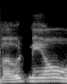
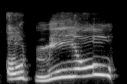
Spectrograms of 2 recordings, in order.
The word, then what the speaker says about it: oatmeal: And what's with the weird pronunciation of oatmeal where like all the emphasis is on meal? Oatmeal? – Oatmeal.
